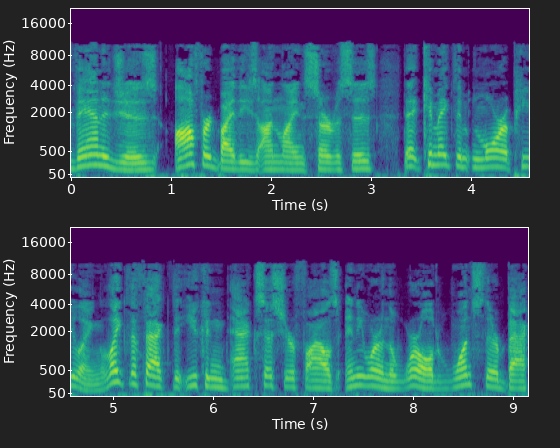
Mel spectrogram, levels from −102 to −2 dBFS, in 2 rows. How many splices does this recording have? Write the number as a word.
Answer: two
